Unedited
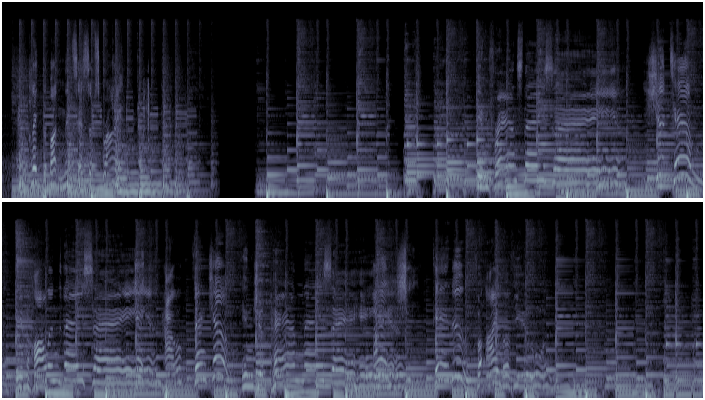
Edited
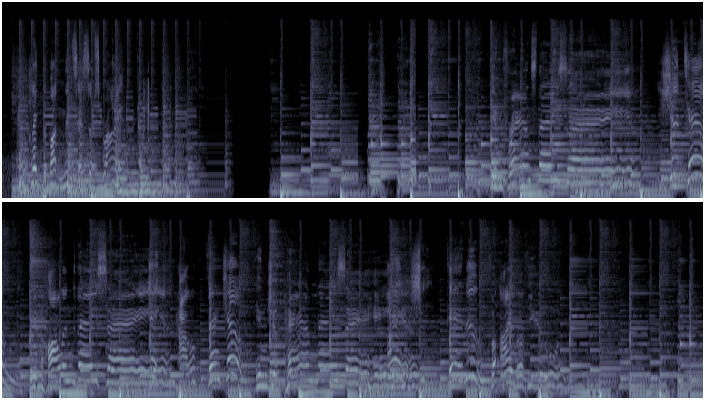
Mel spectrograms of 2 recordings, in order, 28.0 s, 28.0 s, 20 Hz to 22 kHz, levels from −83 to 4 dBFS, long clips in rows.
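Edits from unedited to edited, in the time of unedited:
4.12 stutter 0.04 s, 8 plays
6.84–7.84 move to 8.99

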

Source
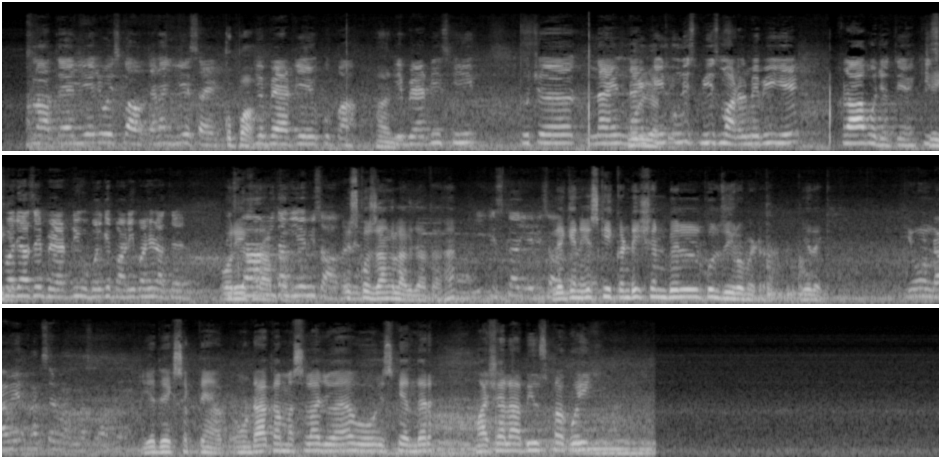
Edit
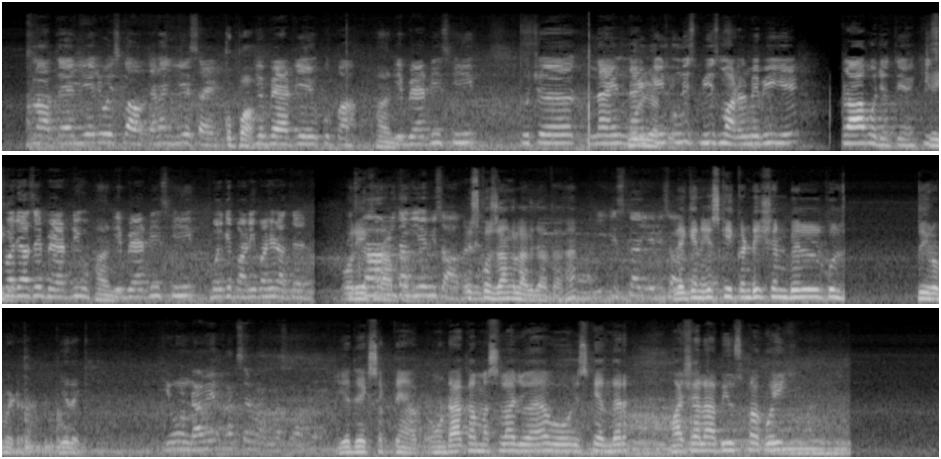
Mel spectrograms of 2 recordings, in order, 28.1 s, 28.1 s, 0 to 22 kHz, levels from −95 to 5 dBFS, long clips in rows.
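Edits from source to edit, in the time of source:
3.68–4.89 copy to 10.24
7.69–8.39 fade out quadratic, to -23 dB
11.28–11.8 fade in, from -21.5 dB
16.58 insert room tone 0.74 s

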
